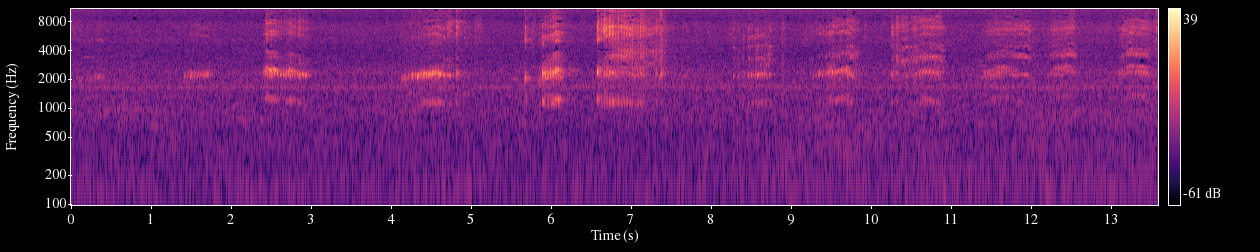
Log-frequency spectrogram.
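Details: As the mother raccoon leaves, her kits call and one falls from the second floor trying to follow. Thin, high whining chirps repeat every second or two throughout, some in quick doubled bursts, over steady low hum.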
